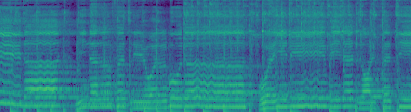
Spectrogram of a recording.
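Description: Islamic devotional song (sholawat) performed by a hadrah group: a lead singer's long, ornamented vocal line gliding up and down in pitch over hand drums beating a steady rhythm.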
